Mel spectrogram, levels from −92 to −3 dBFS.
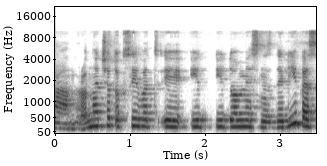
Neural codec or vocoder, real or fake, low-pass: none; real; 9.9 kHz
